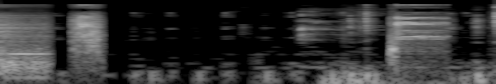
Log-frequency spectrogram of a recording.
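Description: Swords clash in a video game.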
